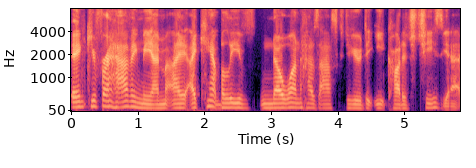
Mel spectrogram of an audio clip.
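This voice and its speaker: In an ordinary speaking voice, a man with an American accent talks at a moderate pace with hardly any pauses, a medium pitch and ordinary pitch variation, on a very clean recording with a silent background. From US West, rural Oregon. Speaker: comedian and actor. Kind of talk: casual interview chat.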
